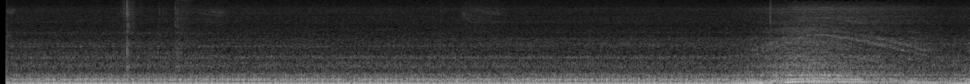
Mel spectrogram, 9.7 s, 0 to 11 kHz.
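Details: VW Passat TDI V6 diesel pulling under acceleration with a faint whine over the engine drone that rises with revs; it is louder in lower gears at high rpm, goes away in top gears, and is newly appeared.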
